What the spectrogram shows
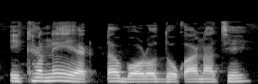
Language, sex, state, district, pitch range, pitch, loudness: Bengali, male, West Bengal, Alipurduar, 125-145 Hz, 130 Hz, -14 LUFS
